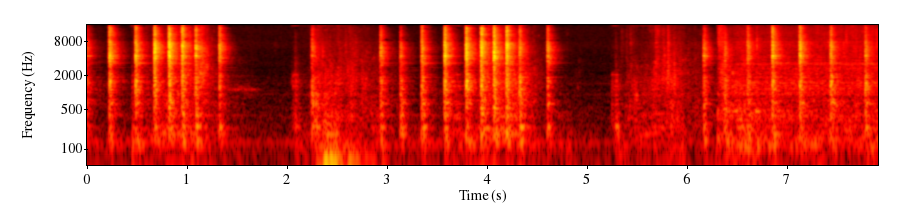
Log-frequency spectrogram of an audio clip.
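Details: Washing machine making an abnormal noise: bursts of sharp, fast mechanical clicks and rattles in uneven runs with short pauses; abnormal clicking from the washer, cause unknown.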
